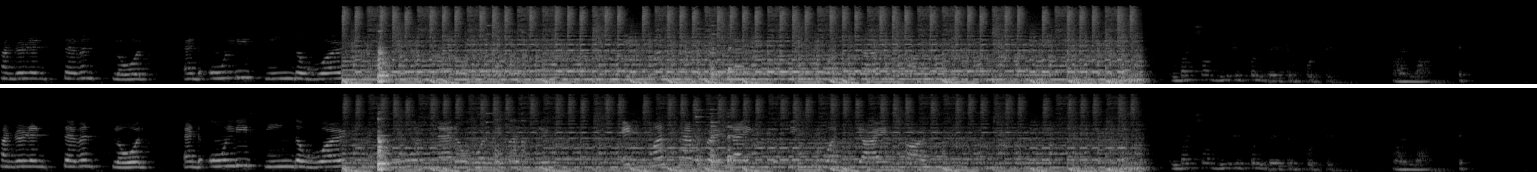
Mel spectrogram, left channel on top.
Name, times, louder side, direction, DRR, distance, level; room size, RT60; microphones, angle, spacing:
voice 1, 0.0-1.5 1.8-5.6 6.2-9.4, right 5 dB, 80° right, 0.4 m, -38 dB
sound 1, 3.1-3.2 3.4-8.6, right 2 dB, 40° right, 1.0 m, -36 dB
sound 2, 3.4-11.4, left 4 dB, 70° left, 0.5 m, -30 dB
voice 2, 11.7-13.4 13.9-14.6, equal, 10° left, 1.0 m, -50 dB
2.7 x 2.5 x 2.8 m
head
